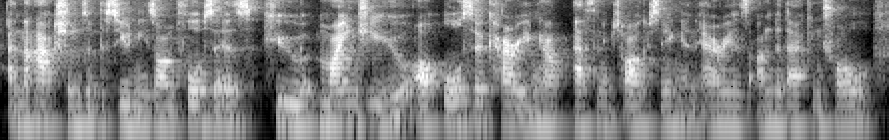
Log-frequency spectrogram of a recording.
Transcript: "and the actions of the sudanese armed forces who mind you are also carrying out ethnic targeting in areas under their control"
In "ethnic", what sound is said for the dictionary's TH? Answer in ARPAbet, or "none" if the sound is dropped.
TH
